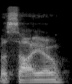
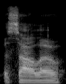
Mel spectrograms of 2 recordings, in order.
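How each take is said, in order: First: The middle consonant is a Y sound. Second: The middle consonant is an L sound. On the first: "I think is how it's pronounced" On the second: "I've heard some pr- pronounce it Basalo"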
